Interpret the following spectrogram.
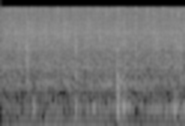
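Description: Food sizzling in a hot pan, a steady hiss with small crackles, and a sharper click about a second and a half in.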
